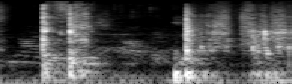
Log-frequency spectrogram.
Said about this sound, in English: I'm just kind of scraping it gently. Hopefully it doesn't bother your ears.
